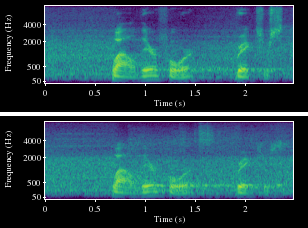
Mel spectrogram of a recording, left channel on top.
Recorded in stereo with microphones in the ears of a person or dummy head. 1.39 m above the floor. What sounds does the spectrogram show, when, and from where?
0.7 s a man speaking: 80° left, 1.3 m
